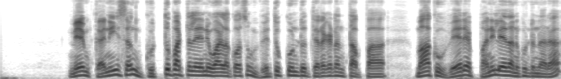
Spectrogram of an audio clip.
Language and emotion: Telugu, disgusted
